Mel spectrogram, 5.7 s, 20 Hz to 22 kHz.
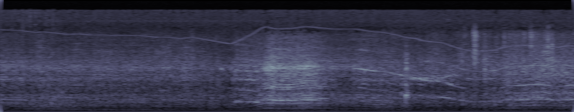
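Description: A VW Polo 1.4 16V rally car's engine, heard from inside the cockpit, working hard on a stage. Its revs fall for about two seconds, jump up sharply about two and a half seconds in, drop away again, then climb near the end as the car shifts and accelerates between corners.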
